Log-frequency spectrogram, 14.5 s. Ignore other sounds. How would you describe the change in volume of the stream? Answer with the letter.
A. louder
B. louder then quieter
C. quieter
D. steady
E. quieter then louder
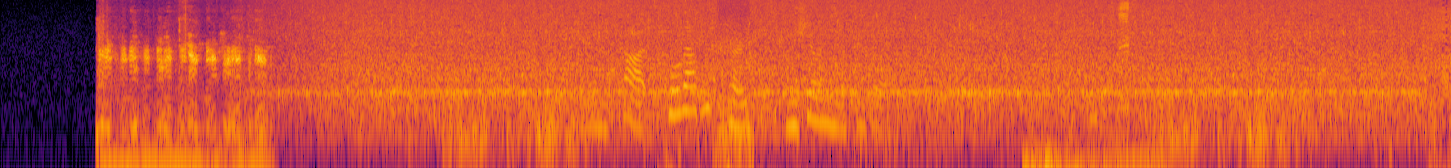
D.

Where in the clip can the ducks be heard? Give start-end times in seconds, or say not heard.
0.9-2.8, 10.2-11.5.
